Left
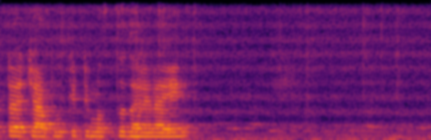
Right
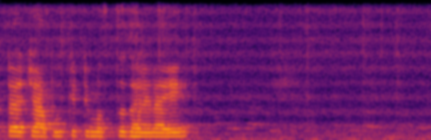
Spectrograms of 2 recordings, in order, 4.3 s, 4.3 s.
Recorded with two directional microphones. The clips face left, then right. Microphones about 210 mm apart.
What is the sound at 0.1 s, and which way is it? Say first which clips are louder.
A woman's voice: right 4 dB; 55° right (ahead or behind).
